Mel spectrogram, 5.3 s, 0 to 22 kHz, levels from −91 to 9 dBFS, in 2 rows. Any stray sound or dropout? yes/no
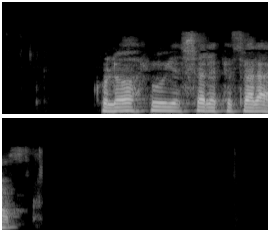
no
